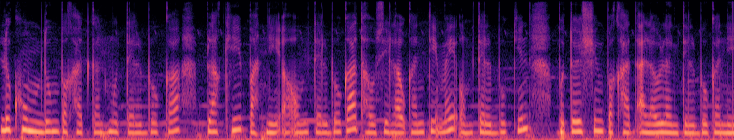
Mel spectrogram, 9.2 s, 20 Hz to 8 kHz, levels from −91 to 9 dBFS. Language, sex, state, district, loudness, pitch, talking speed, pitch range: Mizo, female, Mizoram, Aizawl, -17 LUFS, 190 Hz, 210 wpm, 180-205 Hz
